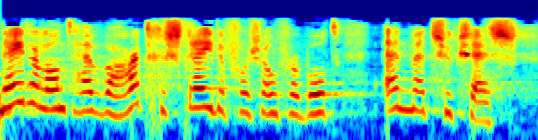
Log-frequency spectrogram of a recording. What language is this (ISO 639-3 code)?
nld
